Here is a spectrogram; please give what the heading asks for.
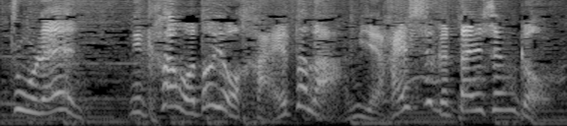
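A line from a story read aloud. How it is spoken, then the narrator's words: Shrill voice. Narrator (Chinese): 这时候我妈尖声尖气的说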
